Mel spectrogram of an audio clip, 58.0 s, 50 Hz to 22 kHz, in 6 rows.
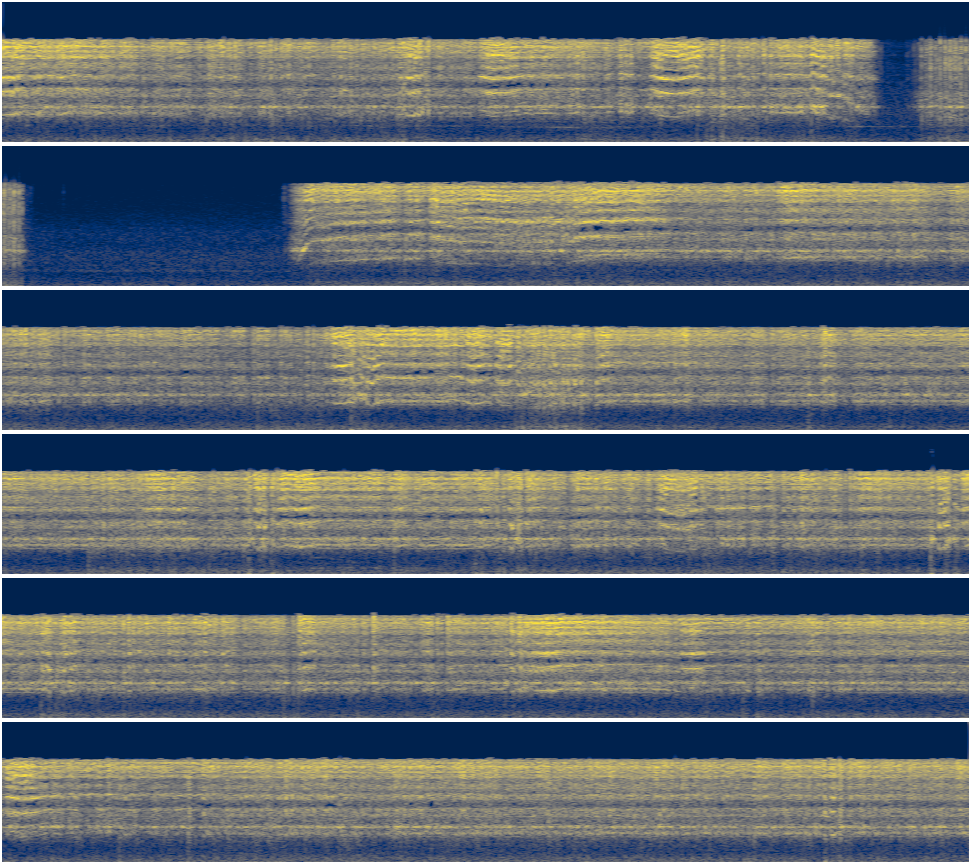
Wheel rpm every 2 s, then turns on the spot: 230, 240, 230, 210, 20, 10, 180, 210, 230, 230, 230, 220, 230, 240, 240, 230, 230, 230, 230, 230, 240, 230, 230, 230, 230, 230, 230, 230, 230.
8-10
